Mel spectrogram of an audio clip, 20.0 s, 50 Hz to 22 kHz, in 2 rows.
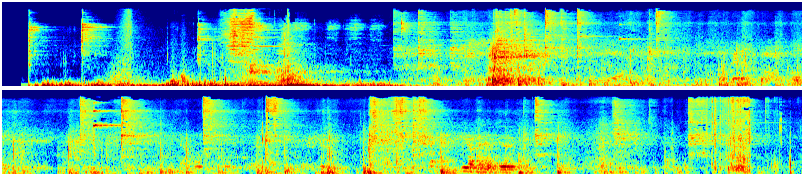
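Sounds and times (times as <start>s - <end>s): steel blades clinking: 2.7s - 5.8s
footwork in echoing hall: 2.8s - 20.0s.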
